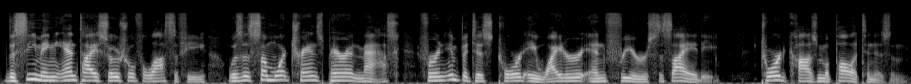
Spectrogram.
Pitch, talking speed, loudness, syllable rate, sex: 155 Hz, 125 wpm, -18 LUFS, 5.2 syllables/s, male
